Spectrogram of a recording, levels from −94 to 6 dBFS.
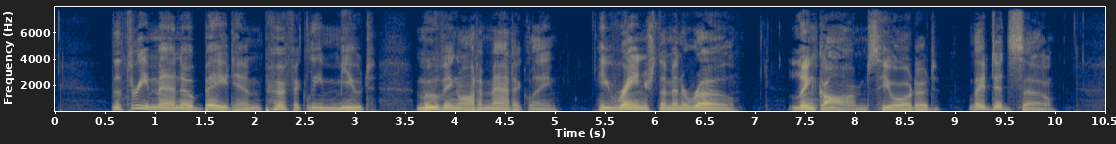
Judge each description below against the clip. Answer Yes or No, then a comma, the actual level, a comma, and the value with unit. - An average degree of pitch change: No, wide, 7.0 semitones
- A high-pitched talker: No, low, 130 Hz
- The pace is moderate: No, slow, 125 wpm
